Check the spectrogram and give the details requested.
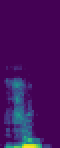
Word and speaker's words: joues: S encore une fois attention les deux lettres cette fois-ci E et S avec lesquelles le verbe jouer se termine sont muettes muettes c'est-à-dire en les voix mais on ne les prononce pas E et S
